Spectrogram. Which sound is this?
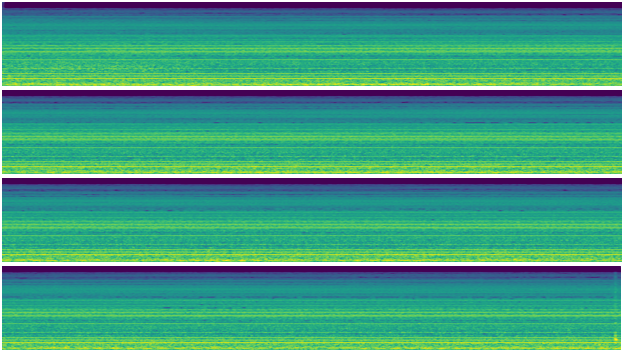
A recording of a buzzing light at night.
light, night, field-recording, noise, buzzing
